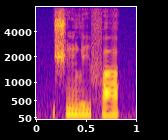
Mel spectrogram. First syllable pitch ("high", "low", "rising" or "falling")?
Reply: high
